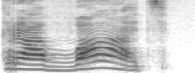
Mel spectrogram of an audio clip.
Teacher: O is stressed. O will be pronounced as A here.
